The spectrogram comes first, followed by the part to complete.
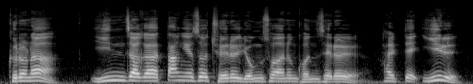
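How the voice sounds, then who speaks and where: Middle-aged male pastor, slightly high voice, conversational lecture style with deliberate readings. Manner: conversational, reads verses slowly aloud. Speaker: pastor teaching a Bible class. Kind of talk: lecture, explaining Bible translations.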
